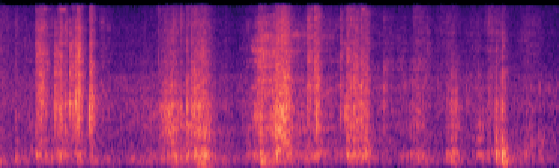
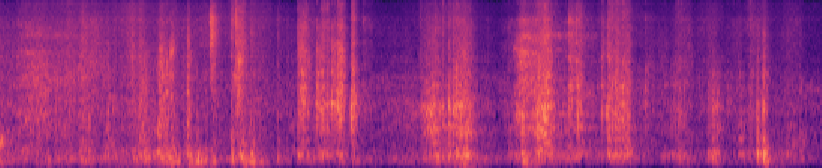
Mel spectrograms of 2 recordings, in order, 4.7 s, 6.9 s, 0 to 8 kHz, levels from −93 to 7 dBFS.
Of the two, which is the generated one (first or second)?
second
